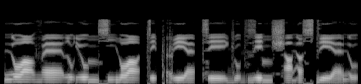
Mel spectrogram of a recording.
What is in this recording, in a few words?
wish you a very happy birthday Latvian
